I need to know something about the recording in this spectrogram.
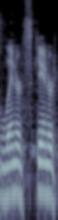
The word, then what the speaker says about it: Lynyrd Skynyrd: uh I also have Lynyrd Skynyrd pronounced Leonard Skynyrd collected Leonard Skinner's three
